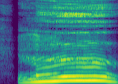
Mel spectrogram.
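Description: A cow moos once in a single sustained call of about two seconds. The low, steady, droning tone swells in quickly and holds at a fairly even pitch before ending abruptly.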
